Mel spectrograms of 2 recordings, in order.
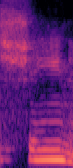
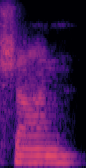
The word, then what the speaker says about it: Shane: You're probably saying that says Shane. Yeah, it's kind of weird. It's pronounced Sean, spelled Shane.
